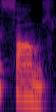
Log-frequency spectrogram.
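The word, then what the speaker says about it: Psalms: फिर है भजन, भजन को इंग्लिश में हम कहते हैं साम्स, ठीक है, जो धार्मिक गीत गाए जाते हैं, दैट्स कॉल्ड साम्स, ठीक है।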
